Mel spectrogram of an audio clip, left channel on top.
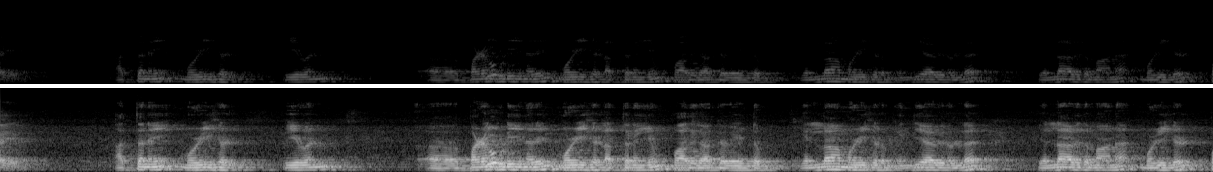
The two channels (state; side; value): quieter; left; 31.2 dB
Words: அத்தனை மொழிகள், ஈவன் பழங்குடியினரின் மொழிகள் அத்தனையும் பாதுகாக்க வேண்டும். எல்லா மொழிகளும், இந்தியாவில் உள்ள எல்லா விதமான மொழிகள்,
